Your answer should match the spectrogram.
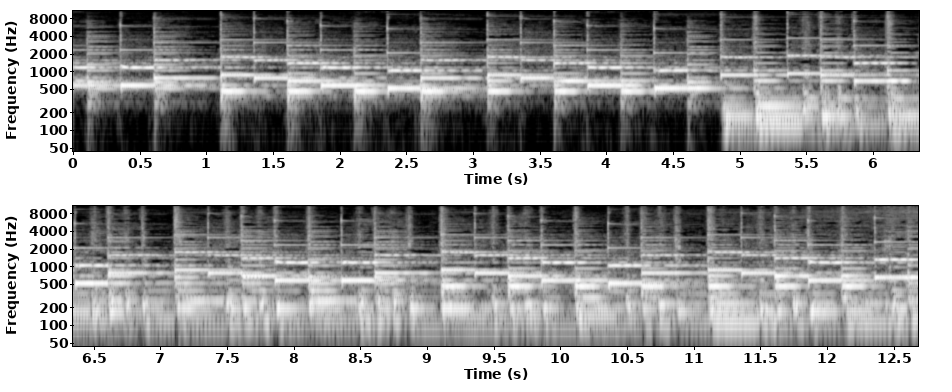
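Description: Background music: a quick melody of short high notes, with a low bass part coming in about five seconds in.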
